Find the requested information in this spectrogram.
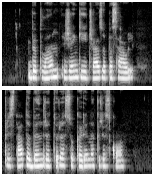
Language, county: Lithuanian, Utena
